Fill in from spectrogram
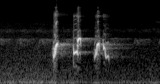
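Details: Lure call of an olive-winged bulbul, used to teach young birds and attract wild birds: three rich, liquid notes in fast succession, the last one breaking into a falling double note, against a quiet hum.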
